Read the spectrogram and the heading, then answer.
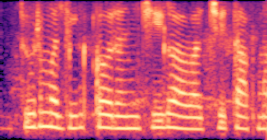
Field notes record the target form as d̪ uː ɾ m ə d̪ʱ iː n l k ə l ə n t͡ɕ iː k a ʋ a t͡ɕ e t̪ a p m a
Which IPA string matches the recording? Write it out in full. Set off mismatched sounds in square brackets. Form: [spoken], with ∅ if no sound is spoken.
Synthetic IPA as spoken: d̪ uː ɾ m ə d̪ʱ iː [∅] l k ə [ɾ] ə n t͡ɕ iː [ɡ] a ʋ a t͡ɕ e t̪ a p m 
